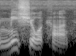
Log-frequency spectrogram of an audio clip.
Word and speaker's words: Michoacan: uh similar to distal but it's called a michoacan that's spelled m i c h o a c a n michoacan it is extremely similar to tie it's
